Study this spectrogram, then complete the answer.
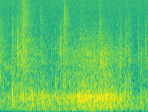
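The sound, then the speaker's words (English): A desk chair rolls across a wood laminate floor, a steady low rumbling roll lasting a few seconds with faint clicks and bumps from the casters, with no talking. “The noise you've heard a lot is my rolly chair rolling around on wood laminate flooring.”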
